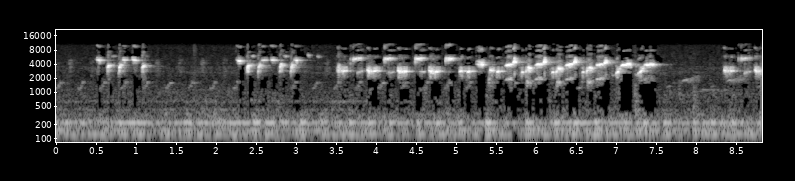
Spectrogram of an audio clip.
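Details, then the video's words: Goldfinch hybrid singing a song model: short bursts of high twittering separated by pauses, then a longer rapid sequence of rolling, slurred notes, over a faint steady hum. "Hibrid sticlete ,model de cântec (Goldfinch hybrid)"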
